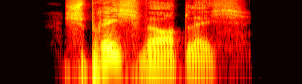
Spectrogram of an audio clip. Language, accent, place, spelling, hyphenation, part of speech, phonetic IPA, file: German, Germany, Berlin, sprichwörtlich, sprich‧wört‧lich, adjective, [ˈʃpʁɪçˌvœʁtlɪç], De-sprichwörtlich.ogg
- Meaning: proverbial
